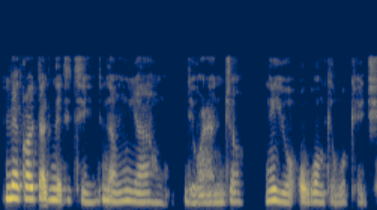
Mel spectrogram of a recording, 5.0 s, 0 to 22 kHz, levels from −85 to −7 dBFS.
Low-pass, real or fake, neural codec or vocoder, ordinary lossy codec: 7.2 kHz; fake; codec, 16 kHz, 8 kbps, FunCodec, trained on LibriTTS, 25 frames a second; none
